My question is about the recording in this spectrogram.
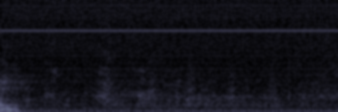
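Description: Quiet pause in speech: room tone in a hall with a faint steady hum and a soft, faint rustle of sound a little way in.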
